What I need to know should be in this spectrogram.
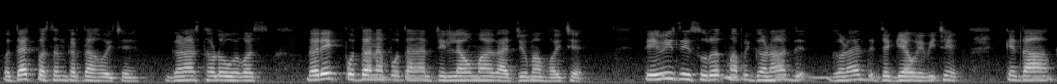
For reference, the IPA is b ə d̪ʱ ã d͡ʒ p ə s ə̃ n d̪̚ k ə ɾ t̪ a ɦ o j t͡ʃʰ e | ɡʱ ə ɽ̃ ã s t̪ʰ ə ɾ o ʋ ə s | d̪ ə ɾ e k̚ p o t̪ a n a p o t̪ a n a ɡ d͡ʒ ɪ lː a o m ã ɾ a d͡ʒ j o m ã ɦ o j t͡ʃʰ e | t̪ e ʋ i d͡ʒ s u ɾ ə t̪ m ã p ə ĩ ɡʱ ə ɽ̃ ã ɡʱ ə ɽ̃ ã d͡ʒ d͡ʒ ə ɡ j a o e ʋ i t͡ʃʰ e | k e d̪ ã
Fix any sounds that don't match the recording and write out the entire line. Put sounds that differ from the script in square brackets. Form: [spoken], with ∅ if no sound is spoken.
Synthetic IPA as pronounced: b ə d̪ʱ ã d͡ʒ p ə s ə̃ n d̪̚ k ə ɾ t̪ a ɦ o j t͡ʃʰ e | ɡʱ ə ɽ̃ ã s t̪ʰ ə [ɭ] o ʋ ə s | d̪ ə ɾ e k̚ p o t̪ a n a p o t̪ a n a [∅] d͡ʒ ɪ lː a o m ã ɾ a d͡ʒ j o m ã ɦ o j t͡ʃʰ e | t̪ e ʋ i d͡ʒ s u ɾ ə t̪ m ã p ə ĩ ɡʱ ə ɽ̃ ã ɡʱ ə ɽ̃ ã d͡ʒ d͡ʒ ə ɡ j a o e ʋ i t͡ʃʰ e | k e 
